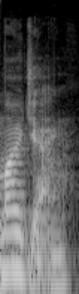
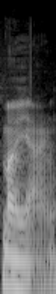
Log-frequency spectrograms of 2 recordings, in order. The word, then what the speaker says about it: Mojang: and not you personally do you not meant to I don't think so mo yang is saying on Mojang no it's mo yang cuz it's Chinese and it the game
